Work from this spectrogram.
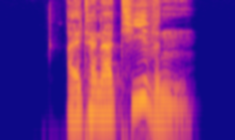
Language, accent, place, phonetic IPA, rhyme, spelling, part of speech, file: German, Germany, Berlin, [ˌaltɛʁnaˈtiːvn̩], -iːvn̩, Alternativen, noun, De-Alternativen.ogg
- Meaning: plural of Alternative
